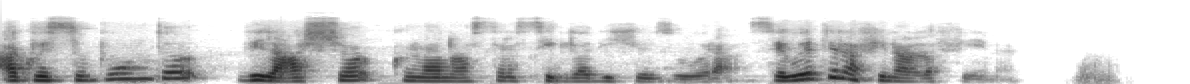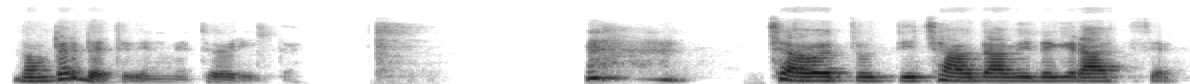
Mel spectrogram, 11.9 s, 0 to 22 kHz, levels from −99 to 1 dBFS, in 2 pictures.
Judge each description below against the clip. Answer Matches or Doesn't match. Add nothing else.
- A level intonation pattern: Doesn't match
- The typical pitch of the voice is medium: Matches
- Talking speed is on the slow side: Doesn't match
